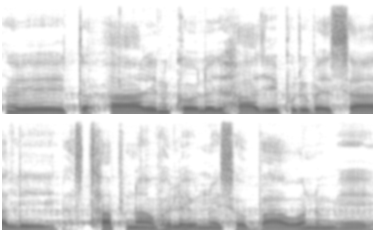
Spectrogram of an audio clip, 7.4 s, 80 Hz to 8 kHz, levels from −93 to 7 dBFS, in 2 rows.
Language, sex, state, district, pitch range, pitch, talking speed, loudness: Bajjika, male, Bihar, Vaishali, 120-125 Hz, 125 Hz, 75 wpm, -35 LUFS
